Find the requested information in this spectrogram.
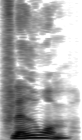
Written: FLADORMEN

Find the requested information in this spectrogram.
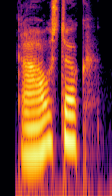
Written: GRAVESTOK

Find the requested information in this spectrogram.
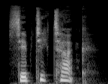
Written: septiktank

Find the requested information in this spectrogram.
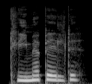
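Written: klimabælte

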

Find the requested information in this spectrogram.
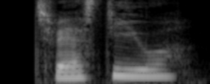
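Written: tværstiver

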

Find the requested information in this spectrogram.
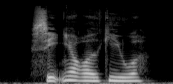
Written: seniorrådgiver

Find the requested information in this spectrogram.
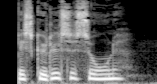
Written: beskyttelseszone

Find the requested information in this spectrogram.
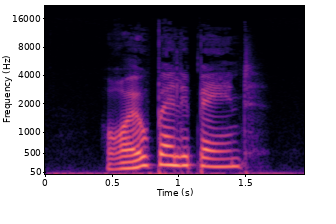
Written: røvballeband

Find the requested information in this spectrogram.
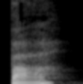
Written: bare

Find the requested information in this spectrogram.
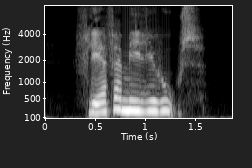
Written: FLERFAMILIESHUS

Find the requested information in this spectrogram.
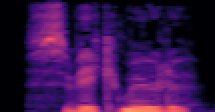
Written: svikmølle

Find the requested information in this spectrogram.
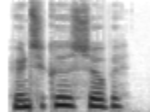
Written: hønsekødssuppe

